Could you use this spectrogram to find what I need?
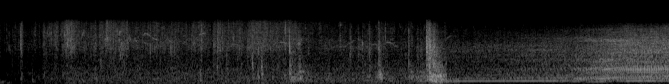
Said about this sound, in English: Glancing nervously toward the road, Clyde ushers Bonnie back to the car and into the passenger seat. They drive away.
